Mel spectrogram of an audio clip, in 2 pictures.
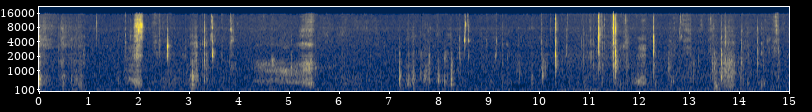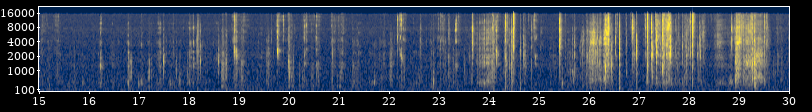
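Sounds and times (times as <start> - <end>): plastic packaging crackling: 25.4 - 30.0.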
